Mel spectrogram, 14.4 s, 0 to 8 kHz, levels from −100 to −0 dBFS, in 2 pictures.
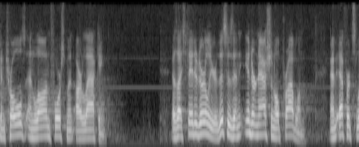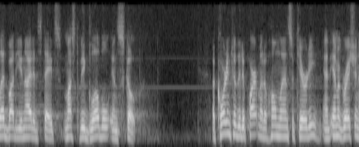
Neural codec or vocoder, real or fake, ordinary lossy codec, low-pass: none; real; MP3, 48 kbps; 7.2 kHz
